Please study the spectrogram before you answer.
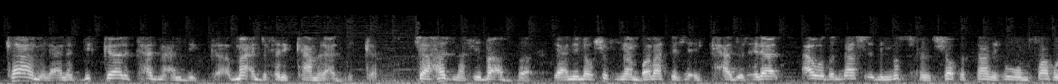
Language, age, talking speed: Arabic, 40-59, 165 wpm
